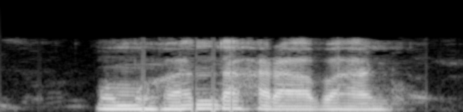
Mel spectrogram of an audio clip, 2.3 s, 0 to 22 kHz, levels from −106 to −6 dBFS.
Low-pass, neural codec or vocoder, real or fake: 5.4 kHz; none; real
